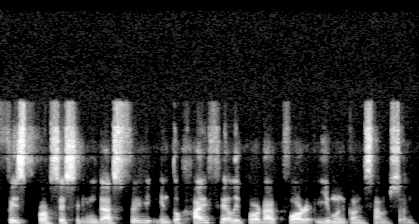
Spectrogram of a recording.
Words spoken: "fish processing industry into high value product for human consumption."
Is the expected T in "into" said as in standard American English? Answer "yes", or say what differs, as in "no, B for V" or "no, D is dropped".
yes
